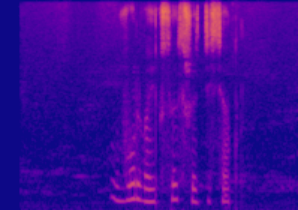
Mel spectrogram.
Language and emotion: Russian, neutral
